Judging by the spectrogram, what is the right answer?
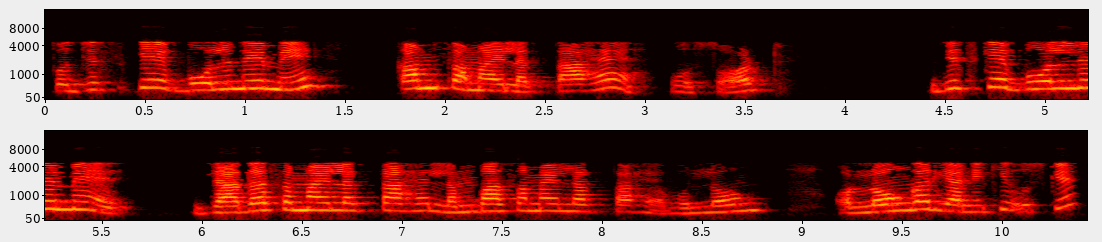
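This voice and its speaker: A woman's voice: sits high, lo-fi sound. A woman teacher giving a classroom lecture, explaining patiently and repeating her points with simple examples. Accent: Hindi speaker from North India. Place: virtual classroom studio.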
